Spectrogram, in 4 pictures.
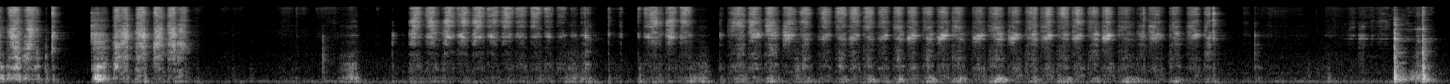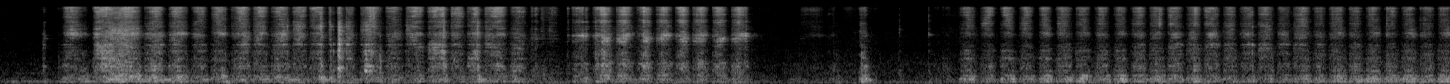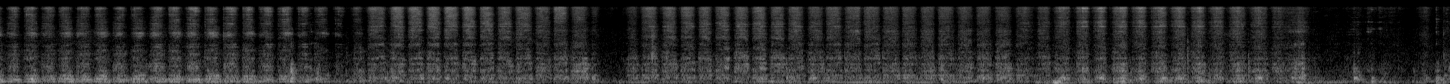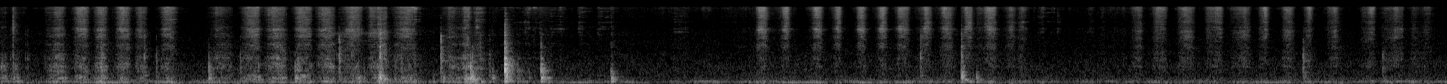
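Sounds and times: needle file scraping metal: 0:00.0 - 0:02.0, 0:03.4 - 0:12.3, 0:15.0 - 0:22.1, 0:24.1 - 0:49.6.

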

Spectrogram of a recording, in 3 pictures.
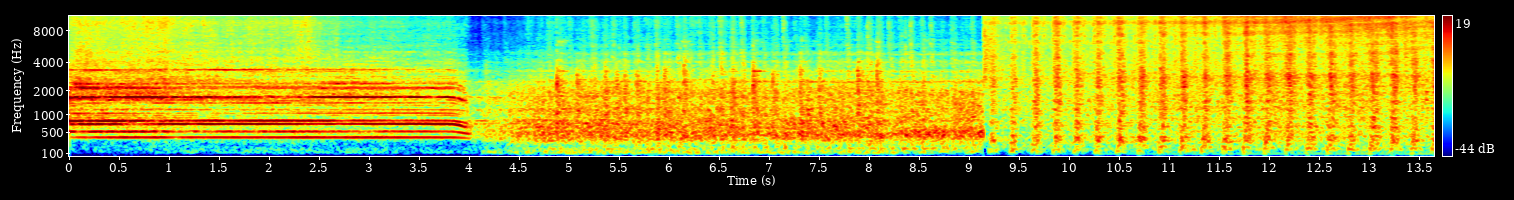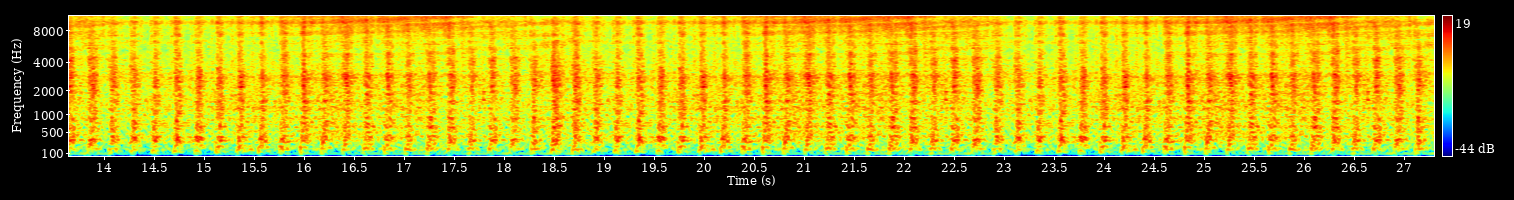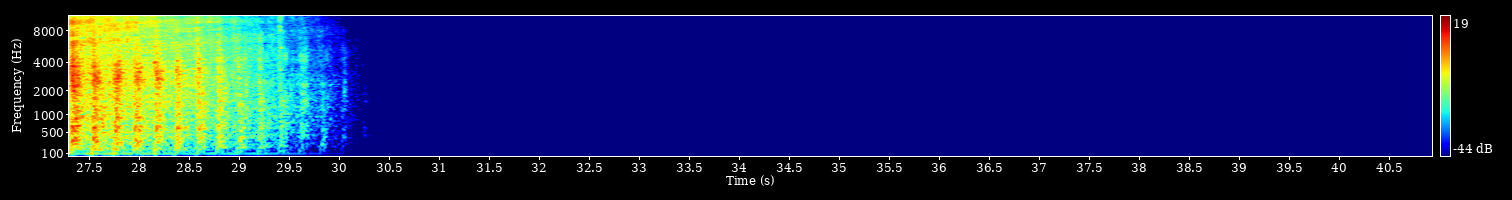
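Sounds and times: steam hissing: 0:00.0 - 0:03.7, 0:09.2 - 0:30.0
steam locomotive exhaust chuffs: 0:00.0 - 0:04.4, 0:05.0 - 0:30.4.

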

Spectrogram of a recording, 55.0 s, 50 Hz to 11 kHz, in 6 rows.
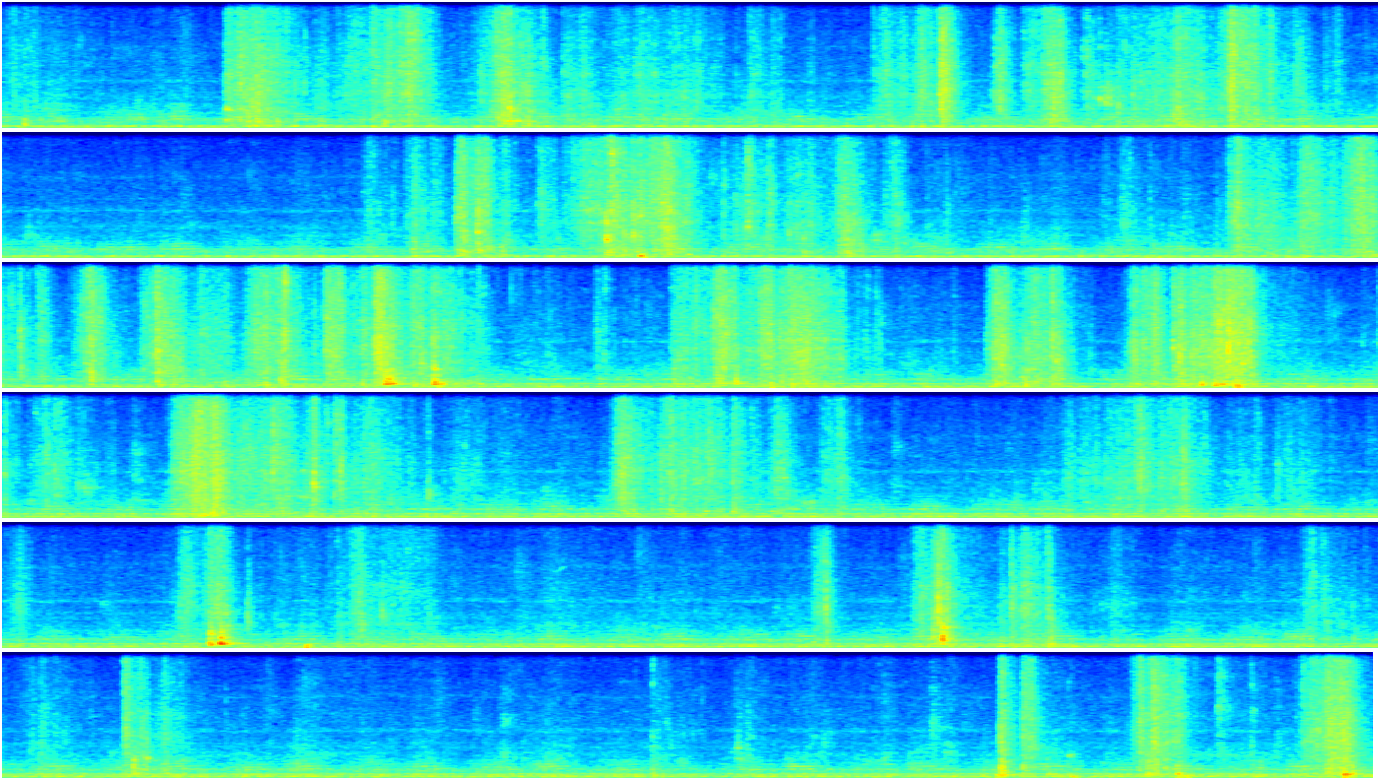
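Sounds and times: steady low hum: 0:00.0 - 0:55.0
paper crinkling and rustling: 0:01.4 - 0:09.1, 0:11.6 - 0:39.8, 0:41.8 - 0:44.4, 0:45.2 - 0:47.2, 0:52.0 - 0:55.0.

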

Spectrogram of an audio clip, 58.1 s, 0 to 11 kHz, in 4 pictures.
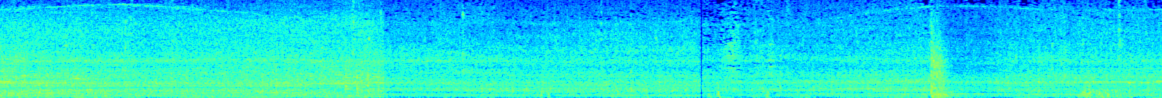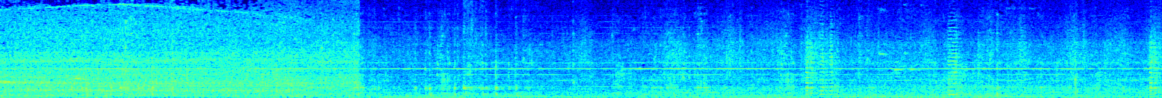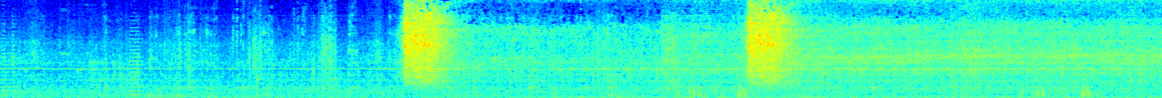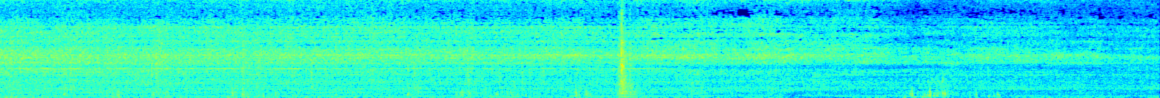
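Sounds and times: heavy diesel machinery running: 0:00.0 - 0:58.0
air hissing: 0:38.4 - 0:39.3.

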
